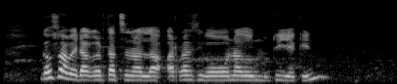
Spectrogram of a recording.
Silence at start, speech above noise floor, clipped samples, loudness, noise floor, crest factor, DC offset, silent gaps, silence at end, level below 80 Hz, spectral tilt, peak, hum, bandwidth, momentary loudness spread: 0.4 s; 37 dB; under 0.1%; -22 LUFS; -59 dBFS; 18 dB; under 0.1%; none; 0.7 s; -70 dBFS; -3.5 dB/octave; -4 dBFS; none; 11.5 kHz; 7 LU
